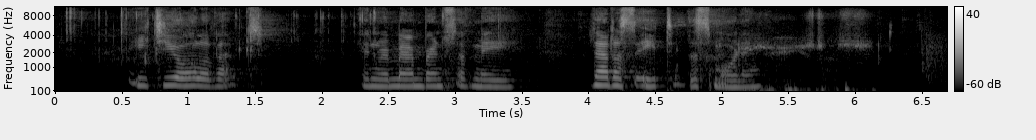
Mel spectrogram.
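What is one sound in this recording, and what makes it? An elderly woman sings into a microphone, heard through loudspeakers.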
